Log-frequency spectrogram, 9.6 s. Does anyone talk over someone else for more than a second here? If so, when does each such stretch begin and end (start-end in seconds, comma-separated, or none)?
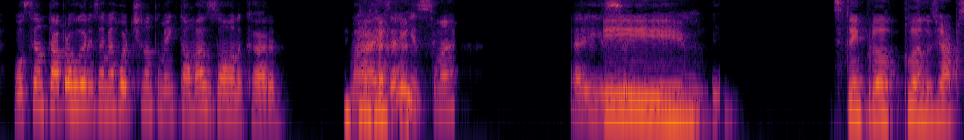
none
